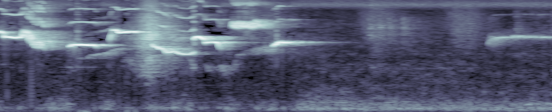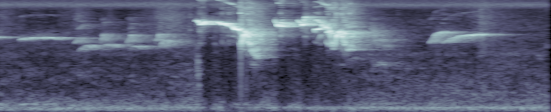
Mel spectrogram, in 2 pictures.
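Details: White-rumped shama song played to provoke other shamas: an opening burst of harsh chattering and whistles, a quieter stretch of soft steady whistles, then another loud mixed burst ending in a short whistle; faint low hum throughout.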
